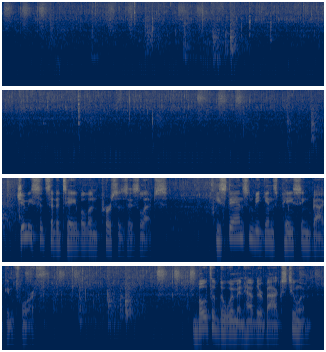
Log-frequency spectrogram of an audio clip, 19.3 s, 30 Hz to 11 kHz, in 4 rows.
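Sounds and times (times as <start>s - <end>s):
short hissing spritzes from a spray bottle misting water: 0.0s - 3.7s, 7.6s - 8.6s, 14.8s - 17.5s
steady running water from a sink: 0.0s - 19.3s
speech: 9.9s - 12.2s, 12.8s - 15.2s, 17.4s - 19.2s.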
